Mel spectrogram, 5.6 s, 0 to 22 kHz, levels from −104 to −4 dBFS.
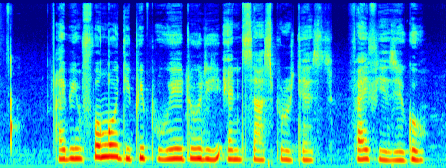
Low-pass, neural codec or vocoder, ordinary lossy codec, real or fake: none; none; none; real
